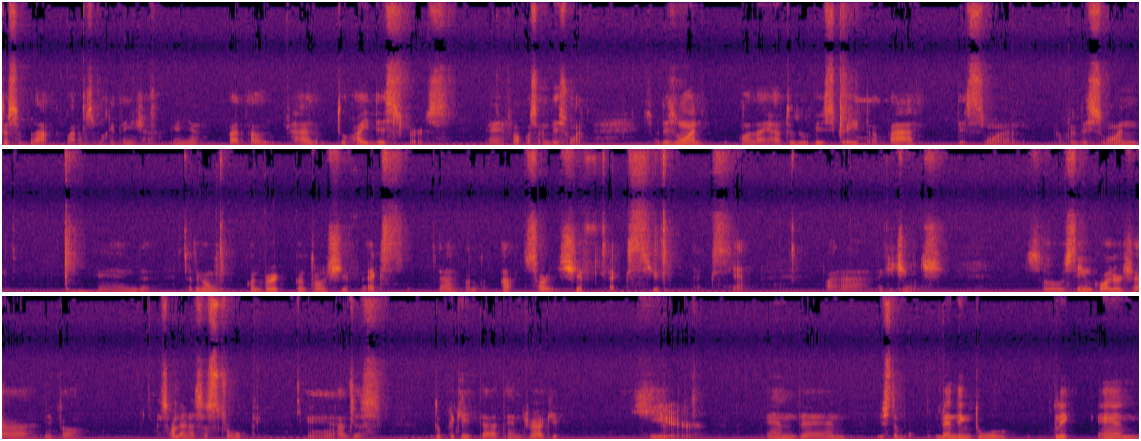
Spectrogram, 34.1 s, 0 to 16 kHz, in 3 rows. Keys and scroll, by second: 0.8 space, 3.9 ctrl+3, 8.3 p, 11.9 v, 13.5 shift+x, 17.3 shift+x, 25.7 space.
